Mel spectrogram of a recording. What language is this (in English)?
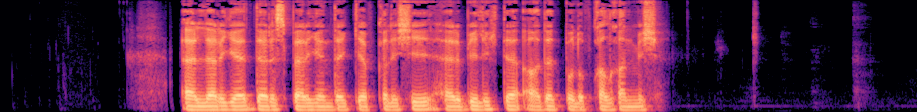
Uyghur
